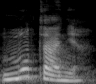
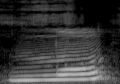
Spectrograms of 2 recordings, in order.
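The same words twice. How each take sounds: First: Said in the usual way. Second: "Montagne" split slowly as mon, ta, gne; syllable by syllable. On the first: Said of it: "combien y a-t-il de syllabes". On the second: Shown as a demonstration. Teacher correcting a syllable count, "Montagne" in three separated syllables. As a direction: hold each syllable of "Montagne" apart. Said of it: "Trois syllabes".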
